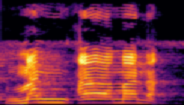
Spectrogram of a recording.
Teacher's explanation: Nun sendiri memiliki sifat gunnah. Tapi kalau dia nun sukun bertemu dengan huruf idhar halqi, nunnya harus jelas, tidak disertai gunnah.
